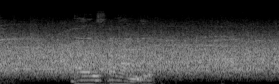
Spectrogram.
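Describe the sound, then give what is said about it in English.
A played applause sound effect fills the whole stretch, a dense even clatter of clapping at moderate loudness, with a brief voice rising over it near the start. “Got my applause late, but it's there.”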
